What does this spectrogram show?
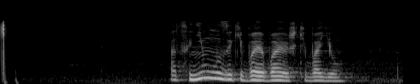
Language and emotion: Russian, positive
